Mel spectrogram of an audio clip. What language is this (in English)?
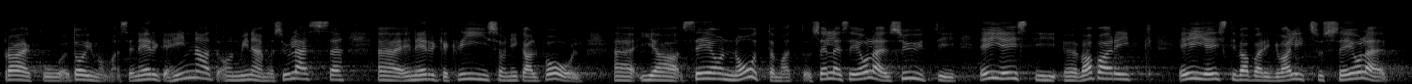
Estonian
